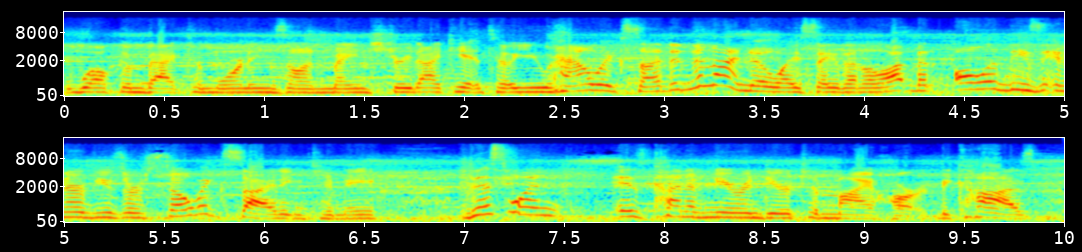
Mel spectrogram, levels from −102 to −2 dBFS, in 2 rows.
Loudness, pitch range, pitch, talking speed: -18 LUFS, 185-265 Hz, 200 Hz, 260 wpm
